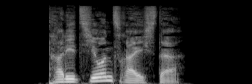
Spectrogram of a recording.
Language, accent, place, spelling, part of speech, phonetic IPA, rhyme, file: German, Germany, Berlin, traditionsreichster, adjective, [tʁadiˈt͡si̯oːnsˌʁaɪ̯çstɐ], -oːnsʁaɪ̯çstɐ, De-traditionsreichster.ogg
- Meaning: inflection of traditionsreich: 1. strong/mixed nominative masculine singular superlative degree 2. strong genitive/dative feminine singular superlative degree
